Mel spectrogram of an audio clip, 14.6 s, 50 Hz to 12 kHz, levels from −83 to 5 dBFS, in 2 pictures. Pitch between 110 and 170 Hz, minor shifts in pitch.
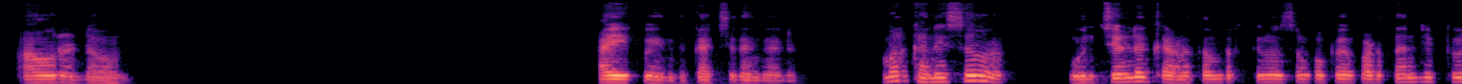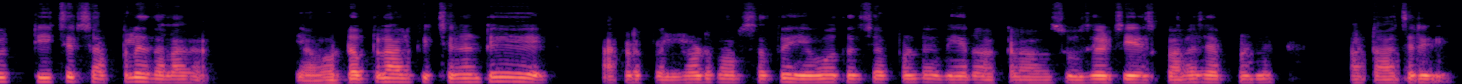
Yes: low, 135 Hz; narrow, 2.0 semitones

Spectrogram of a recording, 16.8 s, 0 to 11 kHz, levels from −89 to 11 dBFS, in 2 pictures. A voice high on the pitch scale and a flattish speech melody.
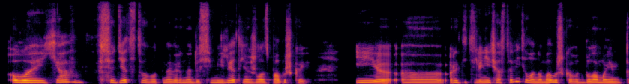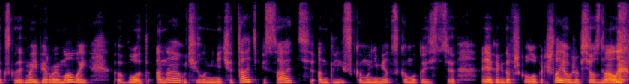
Yes: high, 210 Hz; narrow, 2.2 semitones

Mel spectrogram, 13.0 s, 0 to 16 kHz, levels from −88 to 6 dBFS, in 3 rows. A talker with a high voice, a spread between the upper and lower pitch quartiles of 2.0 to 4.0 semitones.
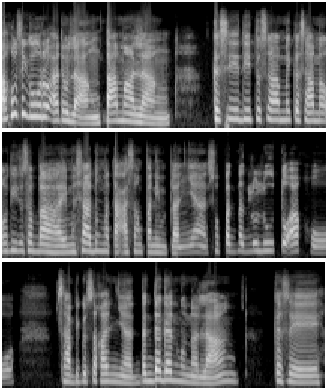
Yes: high, 215 Hz; average, 3.7 semitones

